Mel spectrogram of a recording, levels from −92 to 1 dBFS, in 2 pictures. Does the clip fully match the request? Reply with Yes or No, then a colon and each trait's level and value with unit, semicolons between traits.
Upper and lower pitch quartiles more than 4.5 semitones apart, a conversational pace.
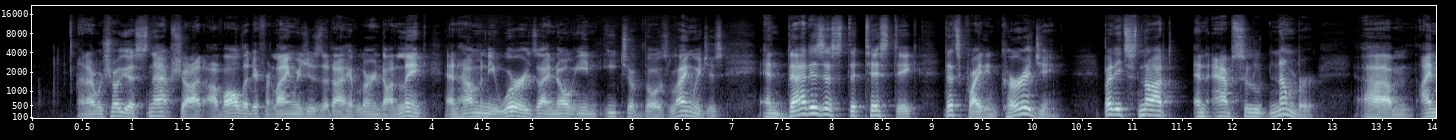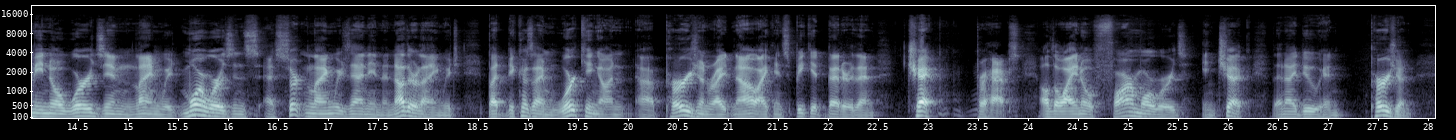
Yes: average, 5.0 semitones; average, 190 wpm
